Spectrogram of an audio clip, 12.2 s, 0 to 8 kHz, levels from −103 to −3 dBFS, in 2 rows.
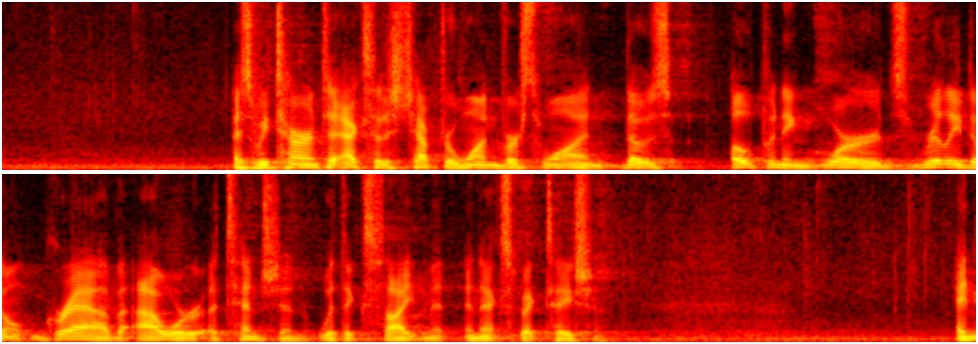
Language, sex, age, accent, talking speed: English, male, 40-59, American, 110 wpm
